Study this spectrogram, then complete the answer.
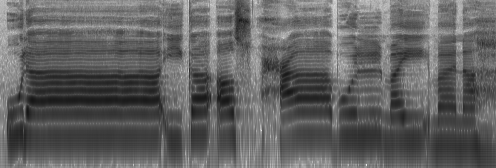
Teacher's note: اس پہ مد ہے، اولا کے اوپر، اس کو کھینچیں گے 4 کاؤنٹس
